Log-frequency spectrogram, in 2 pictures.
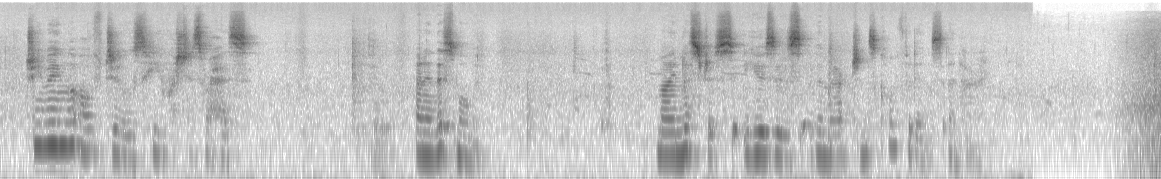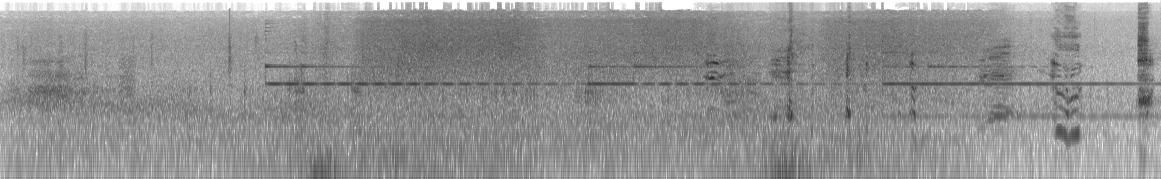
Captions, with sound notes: dreaming of jewels he wishes were his. And in this moment, my mistress uses the merchant's confidence in her. (waves crashing) (bell dinging) (Amy retching and coughing)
